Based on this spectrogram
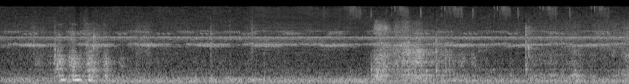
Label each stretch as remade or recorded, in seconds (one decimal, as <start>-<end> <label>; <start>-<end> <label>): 0.0-2.5 recorded; 2.5-3.5 remade; 3.5-6.3 recorded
